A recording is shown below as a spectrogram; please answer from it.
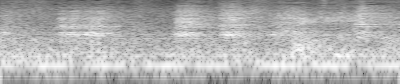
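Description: Soft, breathy laughter: a run of short puffs of breath, about two a second.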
